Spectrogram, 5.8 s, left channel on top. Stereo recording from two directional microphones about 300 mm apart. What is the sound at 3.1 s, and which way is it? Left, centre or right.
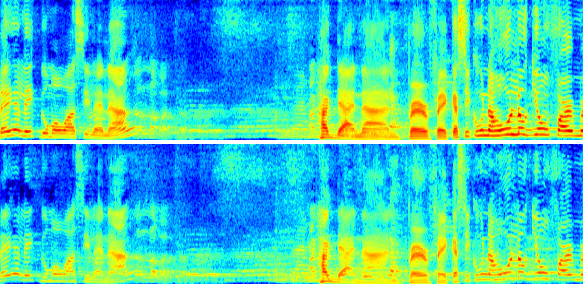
A man's voice, centre.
